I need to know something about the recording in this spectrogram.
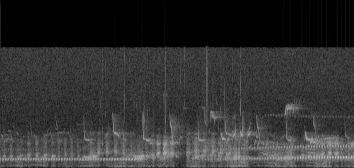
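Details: Croaking frogs in spring, Czech Republic pond or wetland: rapid rattling pulses in a busy chorus, a drawn-out level trill at the start and end, and short high bird chirps above.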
